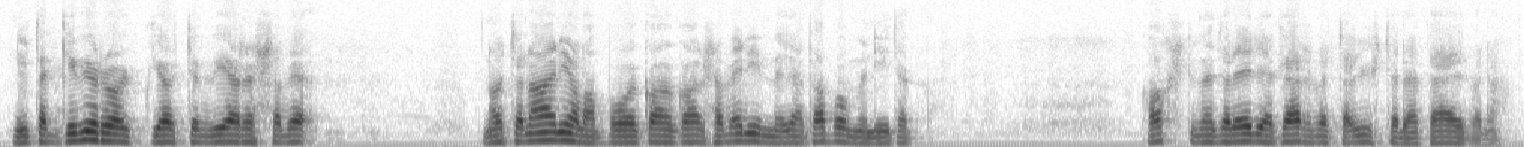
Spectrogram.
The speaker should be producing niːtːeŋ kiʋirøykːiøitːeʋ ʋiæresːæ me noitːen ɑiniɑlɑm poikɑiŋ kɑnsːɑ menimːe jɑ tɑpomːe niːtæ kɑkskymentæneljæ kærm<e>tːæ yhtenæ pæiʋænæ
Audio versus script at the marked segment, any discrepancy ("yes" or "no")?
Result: no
